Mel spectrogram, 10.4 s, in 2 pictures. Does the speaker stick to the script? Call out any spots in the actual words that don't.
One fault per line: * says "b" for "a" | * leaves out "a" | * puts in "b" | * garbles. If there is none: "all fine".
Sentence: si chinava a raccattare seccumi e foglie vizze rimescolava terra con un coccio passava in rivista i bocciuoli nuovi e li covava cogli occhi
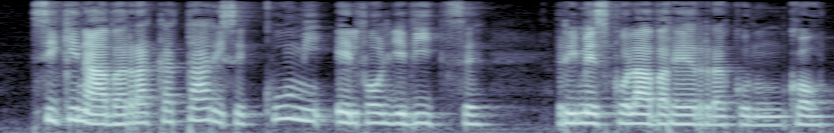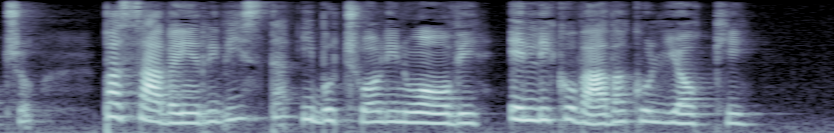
all fine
